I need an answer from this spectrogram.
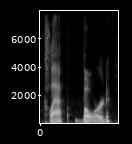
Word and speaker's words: clapboard: Three, this would be definitely pronounced clapboard, a pair of hinged boards, one of which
